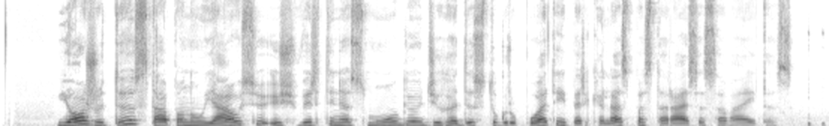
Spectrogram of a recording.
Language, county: Lithuanian, Šiauliai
